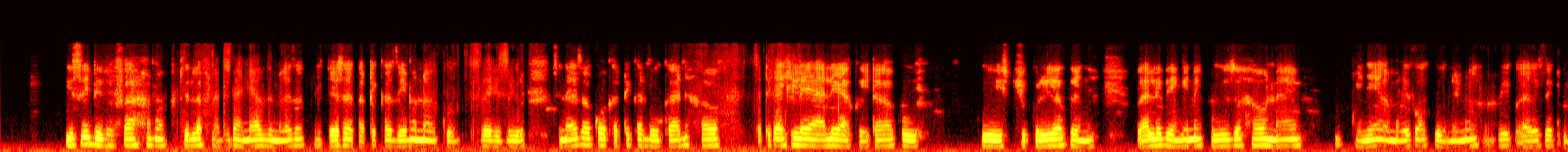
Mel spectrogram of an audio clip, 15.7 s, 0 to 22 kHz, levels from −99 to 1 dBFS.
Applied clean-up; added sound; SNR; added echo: neural diffusion model UNIVERSE++.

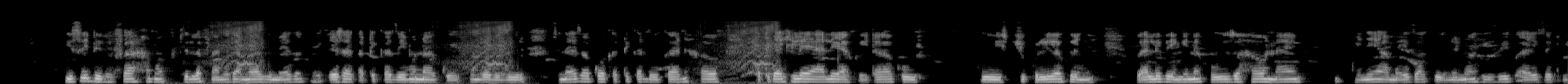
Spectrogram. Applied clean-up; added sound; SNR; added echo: classical method log-MMSE.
